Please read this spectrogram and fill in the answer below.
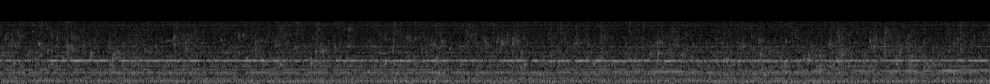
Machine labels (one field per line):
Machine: pump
